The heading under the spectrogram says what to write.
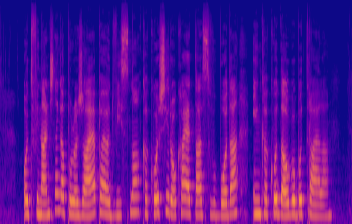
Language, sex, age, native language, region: Slovenian, female, 12-17, Slovenian, Drava region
